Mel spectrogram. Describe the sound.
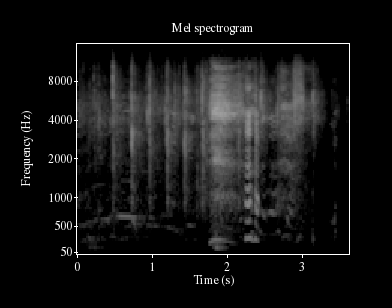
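A small group claps in a brief, scattered burst of applause lasting a few seconds, fairly quiet, with some murmured voices mixed in, welcoming a guest speaker at a teaching collective gathering.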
